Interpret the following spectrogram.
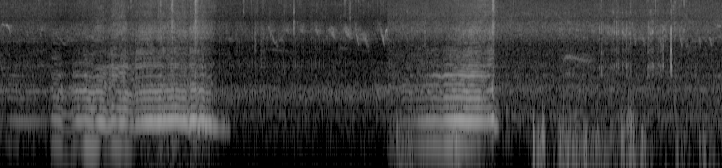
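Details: Hornet flying near the camera: a sustained low droning buzz lasting nearly two seconds, a shorter second pass a little later, followed by scattered soft taps and rustles.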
